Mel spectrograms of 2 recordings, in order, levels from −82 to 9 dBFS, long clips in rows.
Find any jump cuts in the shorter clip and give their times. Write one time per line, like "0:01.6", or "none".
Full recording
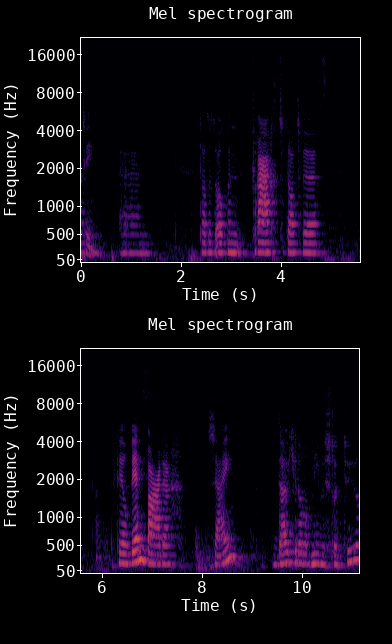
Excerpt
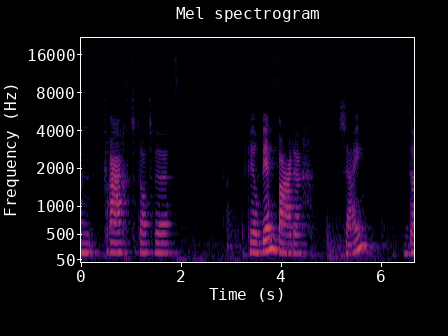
none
